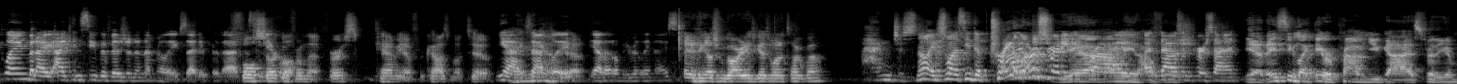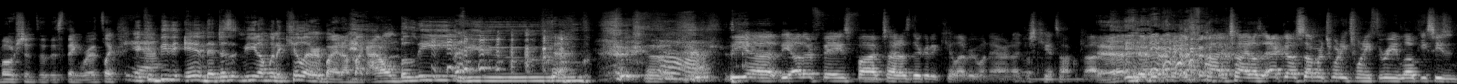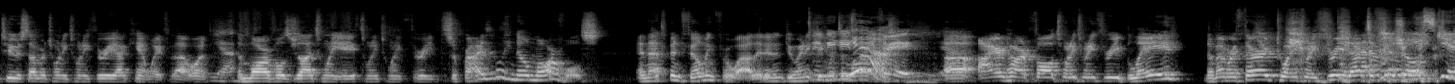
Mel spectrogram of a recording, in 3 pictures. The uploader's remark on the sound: Marvel Comic-Con Panel. Live from San Diego Comic-Con.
